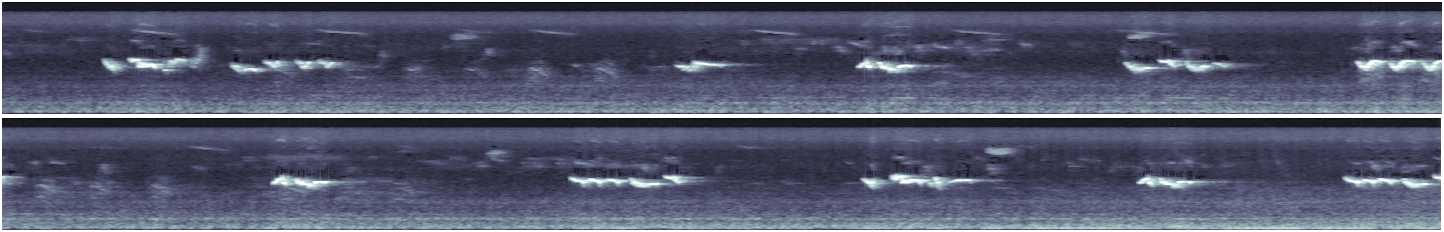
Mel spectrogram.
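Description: A bird chirping in short repeated phrases, one every one to three seconds, over a low steady rumble that grows louder near the end.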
